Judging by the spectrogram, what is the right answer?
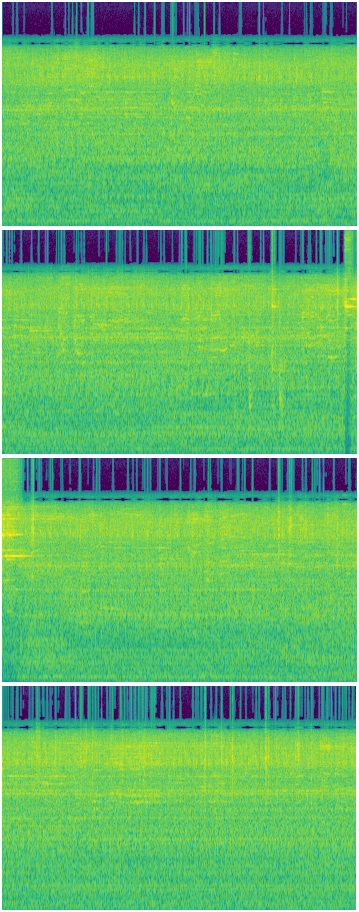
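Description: An engine running steadily at idle, with a short loud knock about halfway through.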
